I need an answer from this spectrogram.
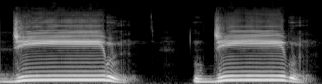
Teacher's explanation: জিমটা উচ্চারণ হবে জিহ্বার মধ্যখান, জিহ্বার মধ্যখান তার বরাবর উপরে তালুর সঙ্গে লাগাইয়া জিম, জিম একটু চেপে ধরে বলতে হবে যে জিম, জিম।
